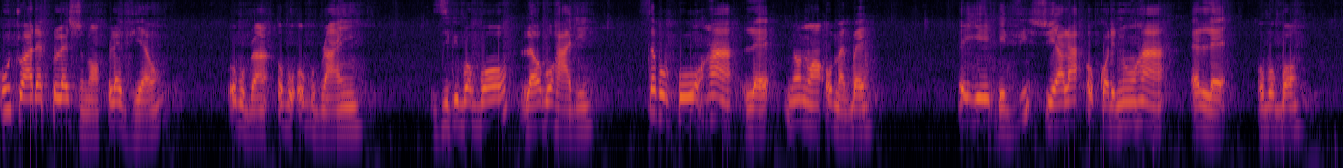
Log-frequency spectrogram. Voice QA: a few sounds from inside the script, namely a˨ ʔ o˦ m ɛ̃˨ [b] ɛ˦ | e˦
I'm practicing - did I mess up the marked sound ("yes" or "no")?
yes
